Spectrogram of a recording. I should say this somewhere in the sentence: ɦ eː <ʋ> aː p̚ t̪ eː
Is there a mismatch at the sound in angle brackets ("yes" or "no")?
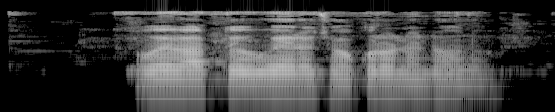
no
